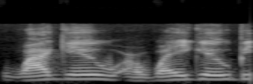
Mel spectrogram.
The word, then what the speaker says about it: Wagyu: Is it Wagyu beef? Is that how you pronounce it? – Yes.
